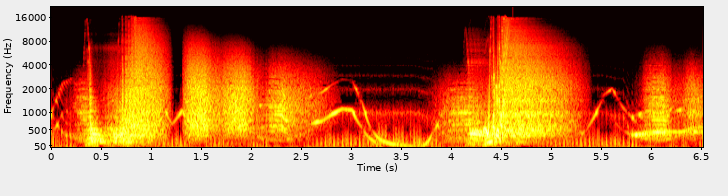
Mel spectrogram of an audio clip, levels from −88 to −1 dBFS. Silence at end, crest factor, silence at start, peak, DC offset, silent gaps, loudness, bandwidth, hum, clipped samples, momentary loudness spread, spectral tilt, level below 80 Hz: 0 s; 16 dB; 0 s; 0 dBFS; under 0.1%; none; -15 LUFS; 17 kHz; none; under 0.1%; 17 LU; -4.5 dB/octave; -40 dBFS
